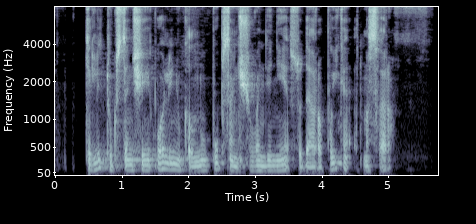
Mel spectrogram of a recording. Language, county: Lithuanian, Kaunas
